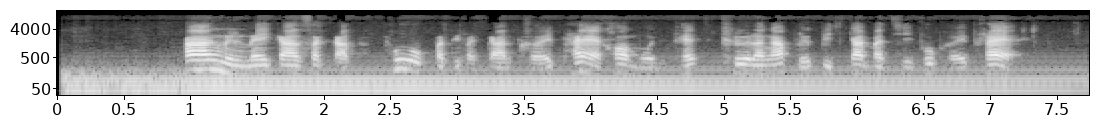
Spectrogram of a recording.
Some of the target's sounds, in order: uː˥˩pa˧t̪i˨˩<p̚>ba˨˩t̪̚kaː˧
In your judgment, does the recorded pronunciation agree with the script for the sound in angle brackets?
no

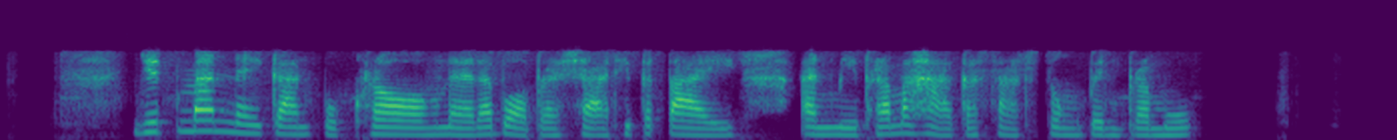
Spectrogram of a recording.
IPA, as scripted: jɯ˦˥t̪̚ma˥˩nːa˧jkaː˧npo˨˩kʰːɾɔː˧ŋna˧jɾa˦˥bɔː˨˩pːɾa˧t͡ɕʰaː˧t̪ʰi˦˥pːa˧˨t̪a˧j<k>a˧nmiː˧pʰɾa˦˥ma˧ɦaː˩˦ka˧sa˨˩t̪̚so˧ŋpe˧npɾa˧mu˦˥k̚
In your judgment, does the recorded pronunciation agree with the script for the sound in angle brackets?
no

